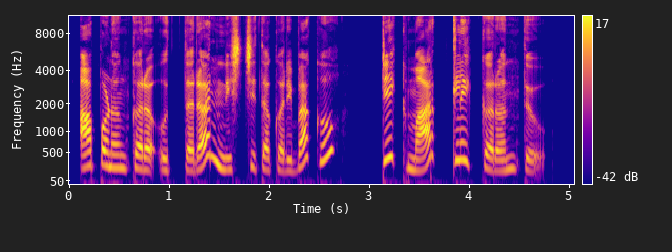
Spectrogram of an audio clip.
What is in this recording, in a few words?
Click Check VO, Odiya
